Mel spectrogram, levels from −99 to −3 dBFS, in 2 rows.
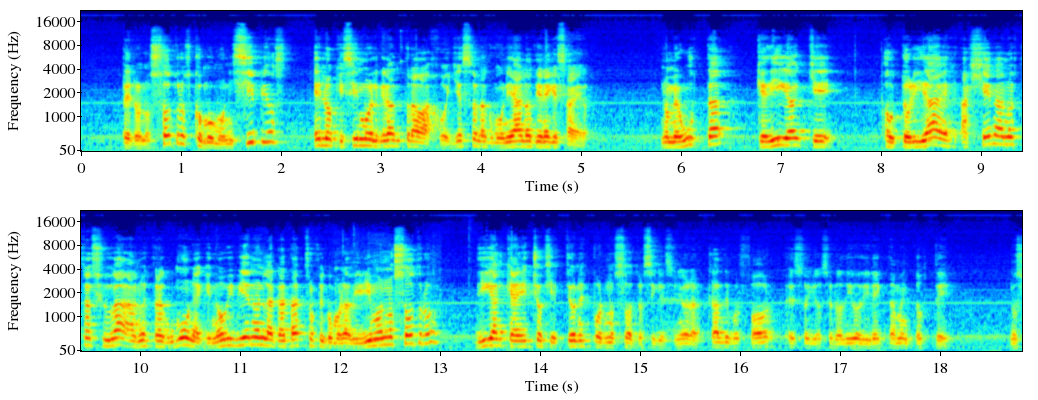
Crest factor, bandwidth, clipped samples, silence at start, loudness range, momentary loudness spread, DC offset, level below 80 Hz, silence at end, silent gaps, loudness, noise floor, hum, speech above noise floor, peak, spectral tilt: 18 dB; 13 kHz; under 0.1%; 0.4 s; 6 LU; 11 LU; under 0.1%; -62 dBFS; 0 s; none; -21 LUFS; -49 dBFS; none; 28 dB; -4 dBFS; -4.5 dB/octave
